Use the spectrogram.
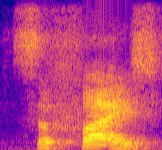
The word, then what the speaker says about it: suffice: This is called as suffice. Two syllable sounds. Suffice. Su Su followed by a little bit of tinge of h and fice. Suffice.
